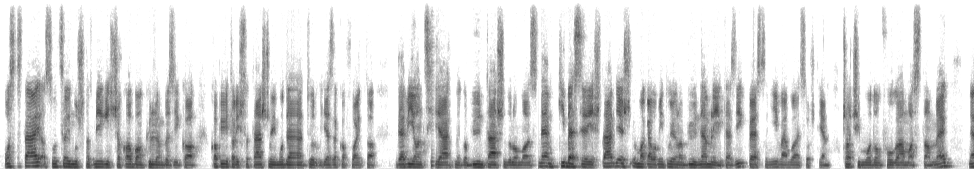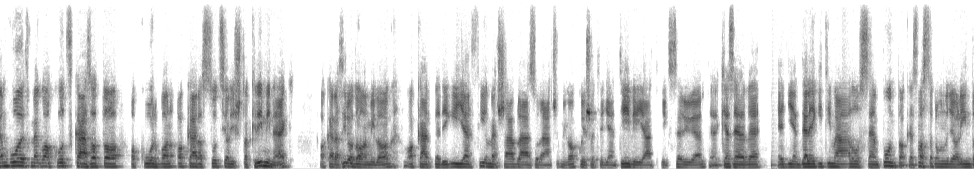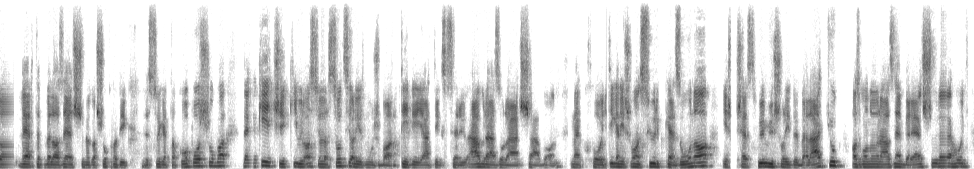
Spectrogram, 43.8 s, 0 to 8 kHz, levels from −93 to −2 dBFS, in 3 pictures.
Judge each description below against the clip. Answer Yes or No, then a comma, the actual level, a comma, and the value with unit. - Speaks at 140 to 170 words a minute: Yes, average, 150 wpm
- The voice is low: Yes, low, 125 Hz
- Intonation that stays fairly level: No, average, 3.0 semitones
